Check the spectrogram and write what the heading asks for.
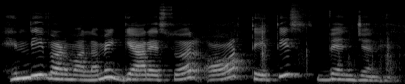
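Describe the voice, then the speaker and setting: Slow, high-voiced woman teacher. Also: very animated. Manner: slow, explanatory, sounds out letters one by one. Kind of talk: classroom lesson.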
